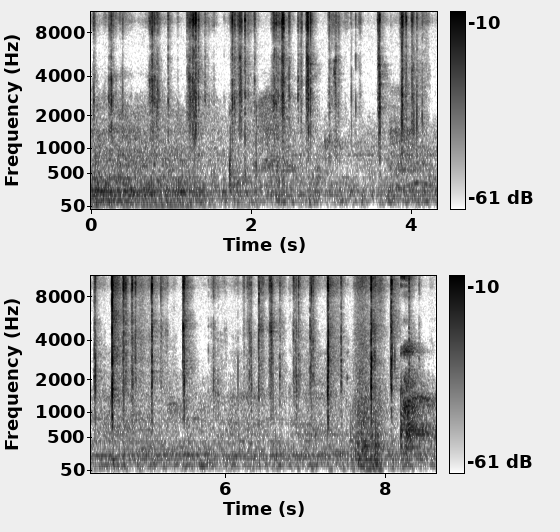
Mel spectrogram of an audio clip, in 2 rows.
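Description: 3x3 plastic puzzle cube being twisted by hand: irregular sharp plastic clicks, a few a second.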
